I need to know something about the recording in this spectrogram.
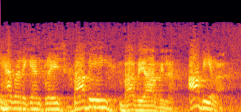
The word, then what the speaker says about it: Avila: Do I pronounce that right? Yeah, this is right pronunciation of my name, Frankie. Let me have that again, please. Bobby Avila. Avila.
